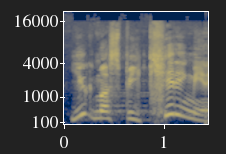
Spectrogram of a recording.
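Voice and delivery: outraged protest; defiant outburst. Retold or imitated. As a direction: push back hard. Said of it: "puts up this whole fight".

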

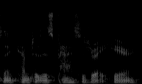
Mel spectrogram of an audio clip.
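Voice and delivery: ordinary delivery

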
